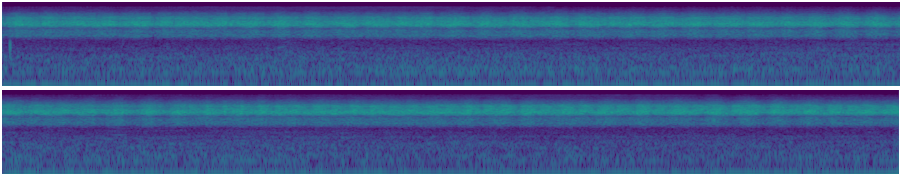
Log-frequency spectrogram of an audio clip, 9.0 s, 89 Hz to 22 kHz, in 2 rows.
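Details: Cicadas calling by the sea in Croatia in summer 2020: a dense, continuous high-pitched buzzing chorus with a fine pulsing texture, steady in loudness throughout.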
